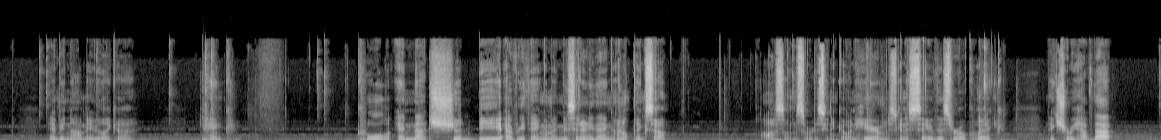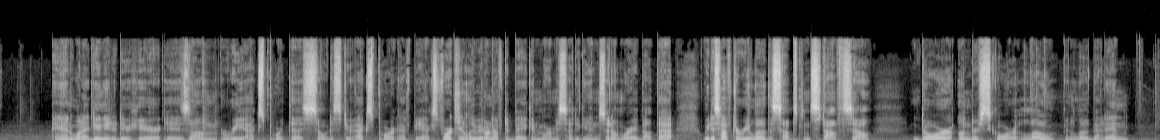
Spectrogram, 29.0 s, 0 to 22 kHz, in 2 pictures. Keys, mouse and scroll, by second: 2.6 shift+k, 3.1 middle click, 3.9 click, 4.3-6.0 middle drag, 6.6 middle click, 7.6-9.0 middle drag, 9.8 click, 10.5 middle click, 10.8 alt+a, 11.3 click, 12.3 ctrl+s, 12.5 middle click, 14.7 middle click, 15.2 click, 15.5 middle click, 15.8 middle click, 16.3 middle click, 17.0 q.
